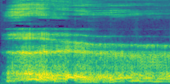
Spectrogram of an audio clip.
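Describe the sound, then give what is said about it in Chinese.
A deep, menacing growl from a Molossian war dog rumbles steadily for nearly two seconds, low-pitched and gravelly, holding an even loudness without a break and with no voices over it. “它是一只摩洛西战犬。摩洛西犬啊，发出令人恐惧的低吼声。”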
